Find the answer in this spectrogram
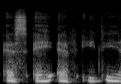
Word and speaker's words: Safed: northern city of Sfat, spelled in English S-A-F-E-D, I guess pronounced Safed, but in Hebrew it's Tzfat.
